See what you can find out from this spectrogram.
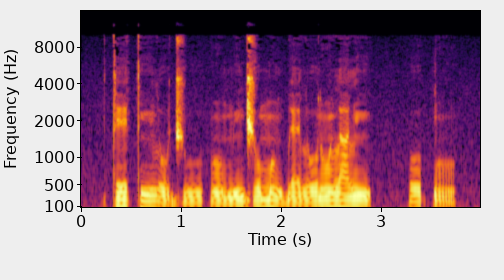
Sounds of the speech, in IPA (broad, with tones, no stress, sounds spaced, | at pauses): t e˦ t ĩ˧ l o˨ d͡ʒ u˧ | ɔ̃˨ m ĩ˨˦ d͡ʒ o˦ m ɔ̃˦˨ ɡ͡b ɛ˨ l o˧ ɾ ɔ̃˦ l a˦ l ĩ˦˨ | o˧ k͡p ɔ̃˨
